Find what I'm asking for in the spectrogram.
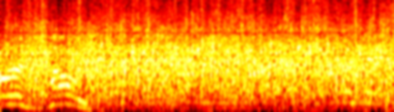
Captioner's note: some Applause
